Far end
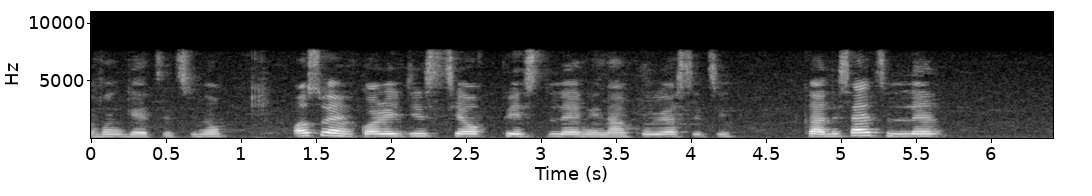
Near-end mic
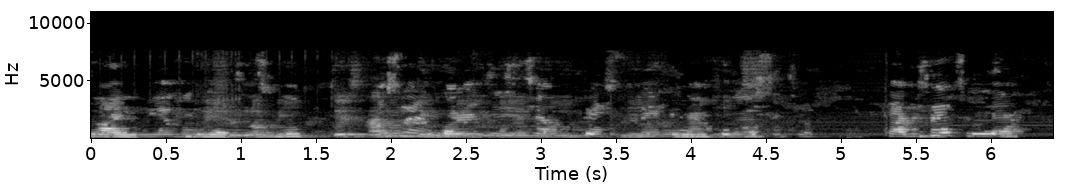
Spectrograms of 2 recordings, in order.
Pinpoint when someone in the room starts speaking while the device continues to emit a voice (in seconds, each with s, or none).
0.7 s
